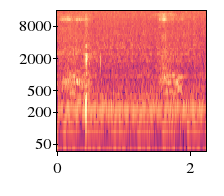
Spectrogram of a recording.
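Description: Faint short whimpering sounds from a young child, twice, with a small click about half a second in, over a low steady hum.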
